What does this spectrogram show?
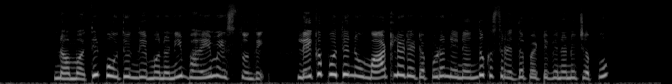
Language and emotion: Telugu, fearful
